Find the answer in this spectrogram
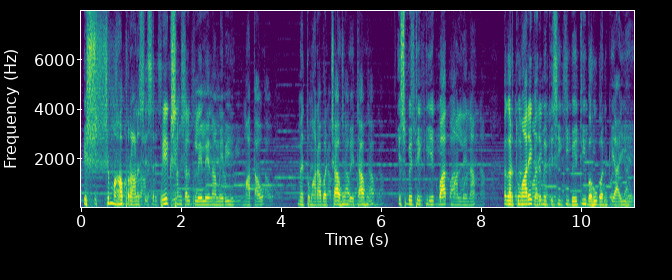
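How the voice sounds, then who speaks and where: Emotional Bundeli preacher over music. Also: male voice, a little high. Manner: emotional storytelling, swelling loud at peaks. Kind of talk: devotional sermon.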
